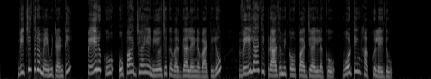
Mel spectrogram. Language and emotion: Telugu, neutral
